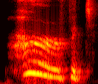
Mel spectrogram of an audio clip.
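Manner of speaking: drawn-out satisfied purr; lion's purr. A narrator's reading. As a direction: savour the word like a contented cat. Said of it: "he purred".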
